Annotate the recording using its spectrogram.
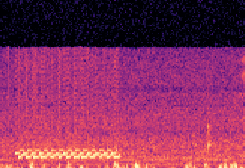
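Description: An electronic telephone-style ring: a fast warbling trill of high tones that lasts about a second and breaks off, over a series of soft, irregular low knocks.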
